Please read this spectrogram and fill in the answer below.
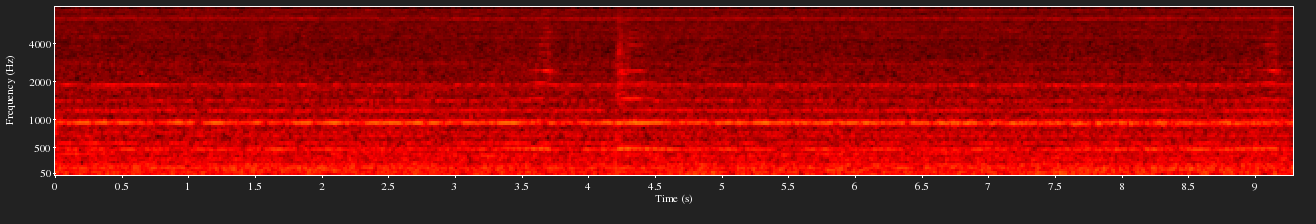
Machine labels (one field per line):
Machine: slide rail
